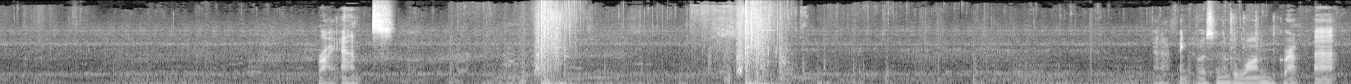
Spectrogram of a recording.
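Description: Slow footsteps thud on wooden floorboards.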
